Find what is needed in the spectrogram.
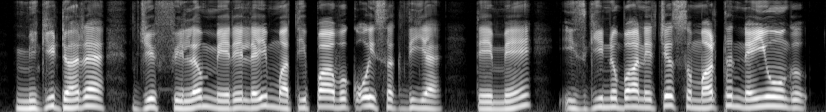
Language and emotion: Dogri, fearful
